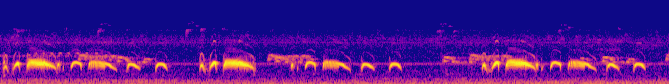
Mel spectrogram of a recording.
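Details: Spotted dove calling persistently to attract wild birds of its kind for trapping. Repeated multi-note phrases: a strong long coo followed by several quick, short descending coos, the phrase recurring about every four seconds.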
